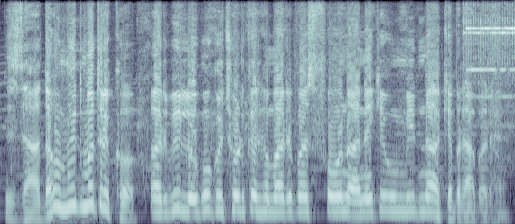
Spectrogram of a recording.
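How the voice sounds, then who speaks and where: Smug, mellow, lively cartoon cat. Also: male voice, fairly high pitch, moderate pace, faint music behind. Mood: confident. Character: lazy, smug, wisecracking male cartoon cat. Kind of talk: Hindi cartoon dub.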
